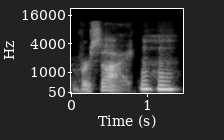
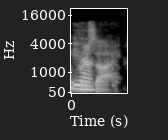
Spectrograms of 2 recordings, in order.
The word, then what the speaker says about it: Versailles: It's pronounced Versailles. Why? There's an E-L-L-E. We don't know, but that's the French pronunciation. That's the correct pronunciation of Versailles.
